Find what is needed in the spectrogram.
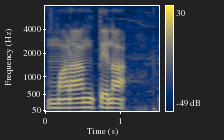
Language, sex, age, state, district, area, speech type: Santali, male, 30-45, West Bengal, Malda, rural, read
